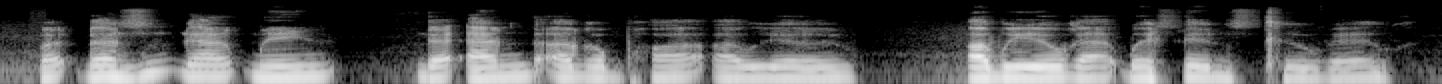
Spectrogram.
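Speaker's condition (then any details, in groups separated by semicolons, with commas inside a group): Cerebral palsy; affects voice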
